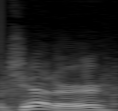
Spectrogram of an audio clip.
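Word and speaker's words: Chetter: her and here's Mel cheddar TS c h e t t e r pronounced the same as the cheese cheddar 180 average bowling for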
